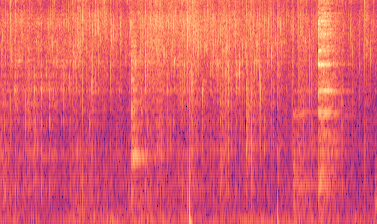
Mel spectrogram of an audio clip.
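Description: Green chillies frying in hot oil with cinnamon and cardamom, a moderate steady sizzle broken by a few sharp pops and light clinks, with no one talking.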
